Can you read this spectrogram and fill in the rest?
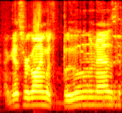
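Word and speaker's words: Bune: like we heard i guess we're going with boone as the pronunciation for b-u-n-e i find it easier to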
